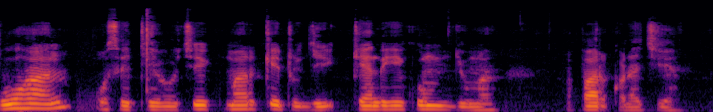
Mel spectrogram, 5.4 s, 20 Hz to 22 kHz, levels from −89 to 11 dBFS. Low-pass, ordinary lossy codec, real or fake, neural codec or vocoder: 19.8 kHz; MP3, 64 kbps; fake; codec, 44.1 kHz, 7.8 kbps, Pupu-Codec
